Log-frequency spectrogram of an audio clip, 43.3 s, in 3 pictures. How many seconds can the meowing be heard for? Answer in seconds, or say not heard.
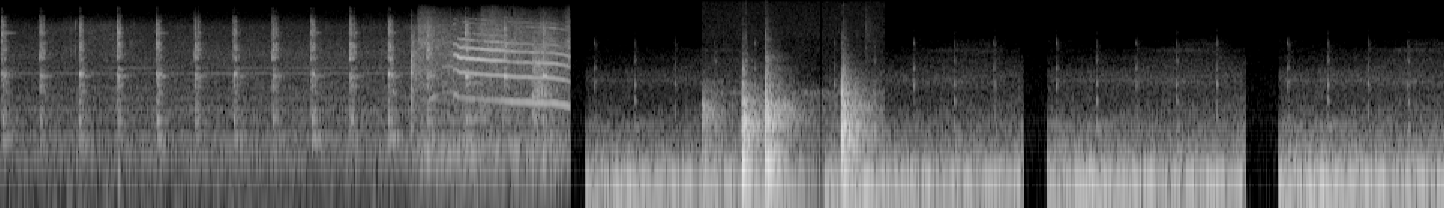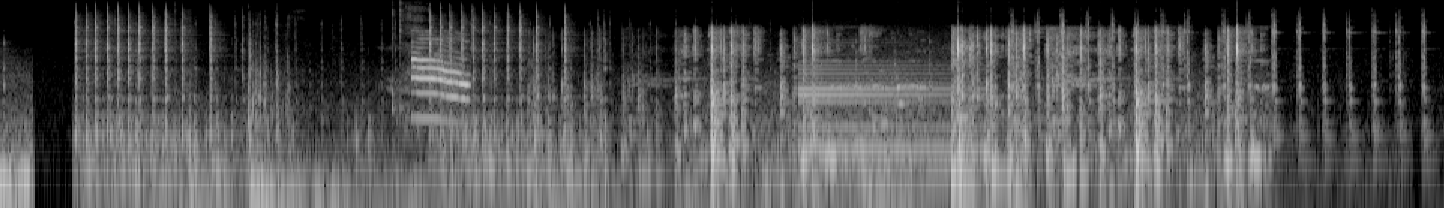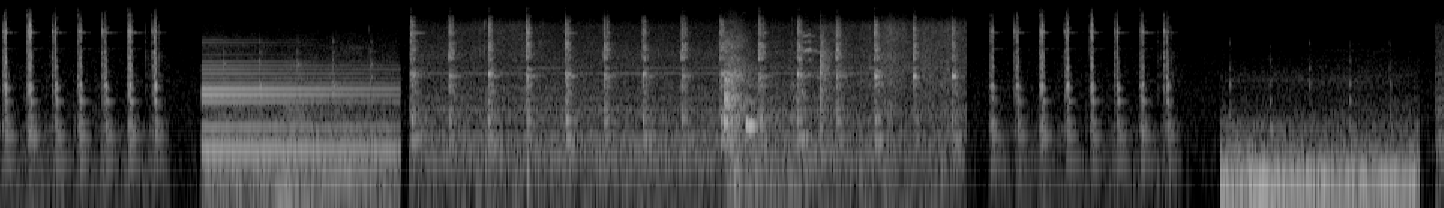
3 s.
